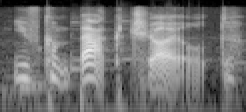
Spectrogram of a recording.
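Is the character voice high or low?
low. A lower, deeper voice for the character. "I feel like he would be more of a lower voice kind of character"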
